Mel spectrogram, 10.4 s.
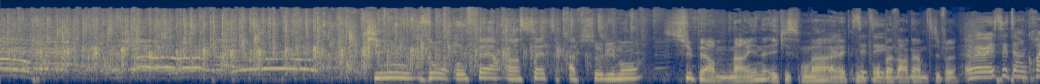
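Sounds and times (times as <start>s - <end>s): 
audience applause for a jazz band: 0.0s - 6.4s
speech: 3.7s - 10.3s.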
